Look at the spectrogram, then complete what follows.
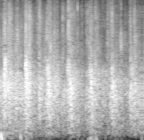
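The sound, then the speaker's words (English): Audience applause at a public forum, a dense patter of many clapping hands with a steady, pulsing rhythm that keeps a constant level throughout. “How about a round of applause for Stephen Blake?”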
